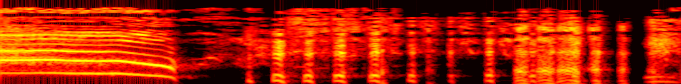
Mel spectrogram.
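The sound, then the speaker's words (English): A woman lets out a loud, sustained high-pitched screech, then breaks into choppy, rapid sobbing bursts that continue for a few seconds, intense. “And that's when the screeching reaction happened.”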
